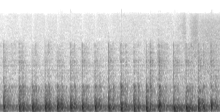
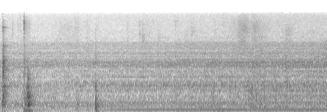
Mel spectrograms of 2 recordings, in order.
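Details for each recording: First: Epiphone Valve Junior-based tube amp head with Billy Gibbons mods, after low-output fault fixed: rhythmic hum-laden thumps about three per second through the amp as the shielded input cable is handled; cable is microphonic, signal persists even at zero volume. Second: Epiphone Valve Jr tube amp with Billy Gibbons mods, during repair, turned all the way up: a couple of handling taps, then only steady soft hiss and faint hum, no ringing; microphonics gone because signal now shunted to ground.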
